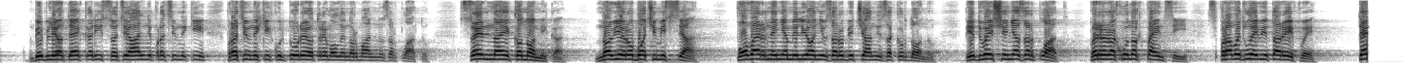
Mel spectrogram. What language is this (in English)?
Ukrainian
